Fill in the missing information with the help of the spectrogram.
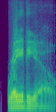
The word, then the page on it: radio: American English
